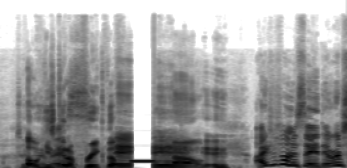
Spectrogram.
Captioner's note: beep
